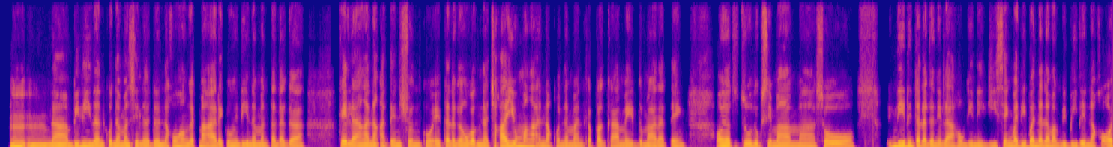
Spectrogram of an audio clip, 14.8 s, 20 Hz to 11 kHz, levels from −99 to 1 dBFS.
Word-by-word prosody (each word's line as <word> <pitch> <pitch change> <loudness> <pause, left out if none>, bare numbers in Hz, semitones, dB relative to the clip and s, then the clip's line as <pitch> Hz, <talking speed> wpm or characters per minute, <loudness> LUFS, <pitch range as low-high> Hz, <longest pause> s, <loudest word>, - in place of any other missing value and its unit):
Mm, 145 -4 +3
na 145 +1 +4
bilinan 165 -2 +2
ko 155 - +1
naman 145 -2 +2
sila 140 0 -1
do'n 140 +2 0
na 150 - -5
kung 165 - 0
hangga't 160 0 0
maaari 150 -2 0
kung 155 0 0
hindi 150 -1 -1
naman 145 0 0
talaga 140 0 -1 0.5
kailangan 155 -2 +3
ng 145 - -5
atensyon 150 0 -2
ko, 145 - -3
eh, 140 - -1
talagang 145 0 0
'wag 145 - +3
na. 140 -1 0
Tsaka 205 +3 +3
yung 200 -1 +2
mga 175 -2 0
anak 160 - 0
ko 155 - -4
naman 140 -1 -3
kapagka 150 0 -3
may 140 -2 -1
dumarating, 130 -1 -3 0.4
"Oh, 215 - +5
natutulog 190 -5 +1
si 170 - -2
mama," 150 -4 0
so 145 -3 +1 0.4
hindi 195 +1 +2
rin 195 - +1
talaga 160 -4 +2
nila 140 -3 -1
ako 130 -1 -3
ginigising. 125 +3 -2
Maliban 175 +2 +2
nalang 160 -1 +1
magbibilihin 130 0 -1
ako, 135 +4 0
150 Hz, 190 wpm, -22 LUFS, 140-160 Hz, 0.5 s, Oh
